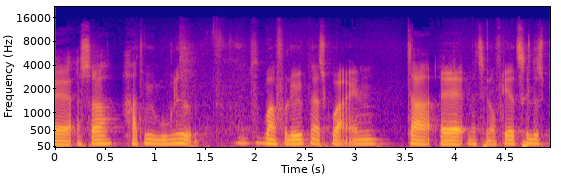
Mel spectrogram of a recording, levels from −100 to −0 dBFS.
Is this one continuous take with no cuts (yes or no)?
yes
